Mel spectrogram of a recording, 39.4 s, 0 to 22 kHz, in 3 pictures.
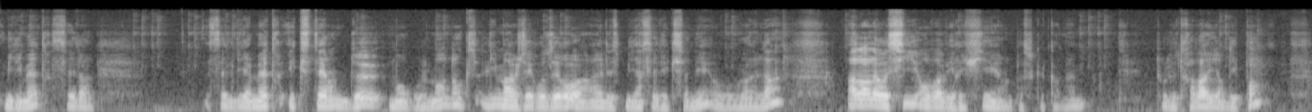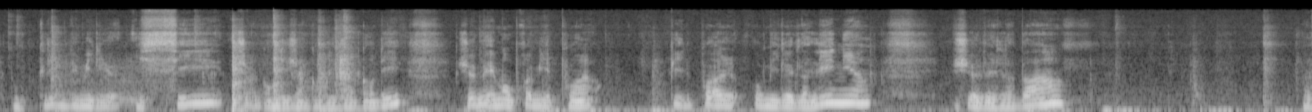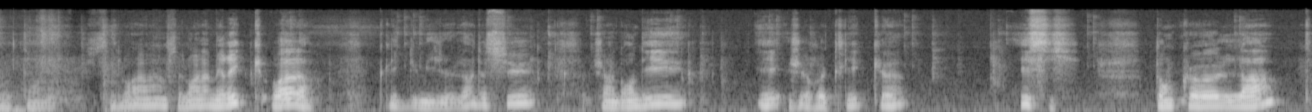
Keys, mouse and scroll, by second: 1.3-2.8 typing, 6.5-7.6 drag, 7.8-8.3 scroll up 1, 8.3-10.8 scroll up 1, 11.0-12.6 drag, 12.6-13.6 scroll up 1, 14.6 middle click, 15.2-17.6 scroll up 2, 17.6-20.5 scroll down 2, 21.1-22.1 drag, 22.1-23.2 scroll down 2, 23.2-24.5 drag, 25.1-26.1 drag, 26.3 middle click, 26.8 click, 26.9-28.8 middle drag, 28.8-29.6 scroll up 2, 29.6 click, 31.4 middle click, 31.9-32.7 scroll up 1, 32.7-35.6 scroll up 1, 35.6 middle click, 36.3 click.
